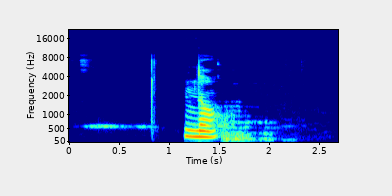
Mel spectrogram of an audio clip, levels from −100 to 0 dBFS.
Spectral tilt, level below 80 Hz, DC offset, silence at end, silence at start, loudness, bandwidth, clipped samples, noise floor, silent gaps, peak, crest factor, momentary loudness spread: -7.5 dB/octave; -74 dBFS; under 0.1%; 0.9 s; 1.15 s; -29 LUFS; 7.8 kHz; under 0.1%; -75 dBFS; none; -12 dBFS; 22 dB; 26 LU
